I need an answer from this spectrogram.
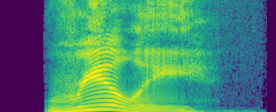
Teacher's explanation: if you say really with a rising tone, it sounds like a question. But if you say really with a flat tone, it sounds like you're not impressed.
